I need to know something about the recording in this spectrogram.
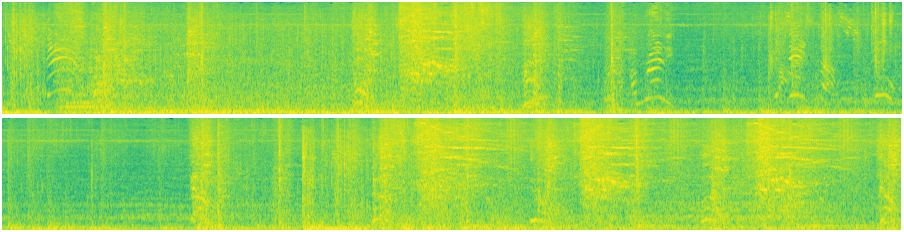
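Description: Heavy blows strike stone with loud crashing impacts.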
